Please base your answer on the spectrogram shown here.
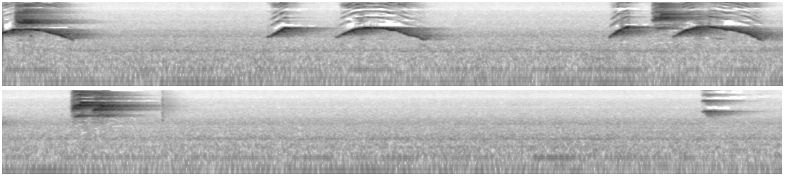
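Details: Cockatiel singing its own version of catcalling wolf whistles: loud two-part whistles, a sharp rise then a falling sweep, repeated in short bursts.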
